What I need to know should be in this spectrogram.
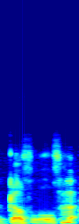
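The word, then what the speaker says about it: ghazal: I don't know, is it ghazals or guzzles? How do you say that word? You know, the form I'm talking about. – Everyone says guzzle, who seems like they know what they're saying, but I always say gazelle.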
